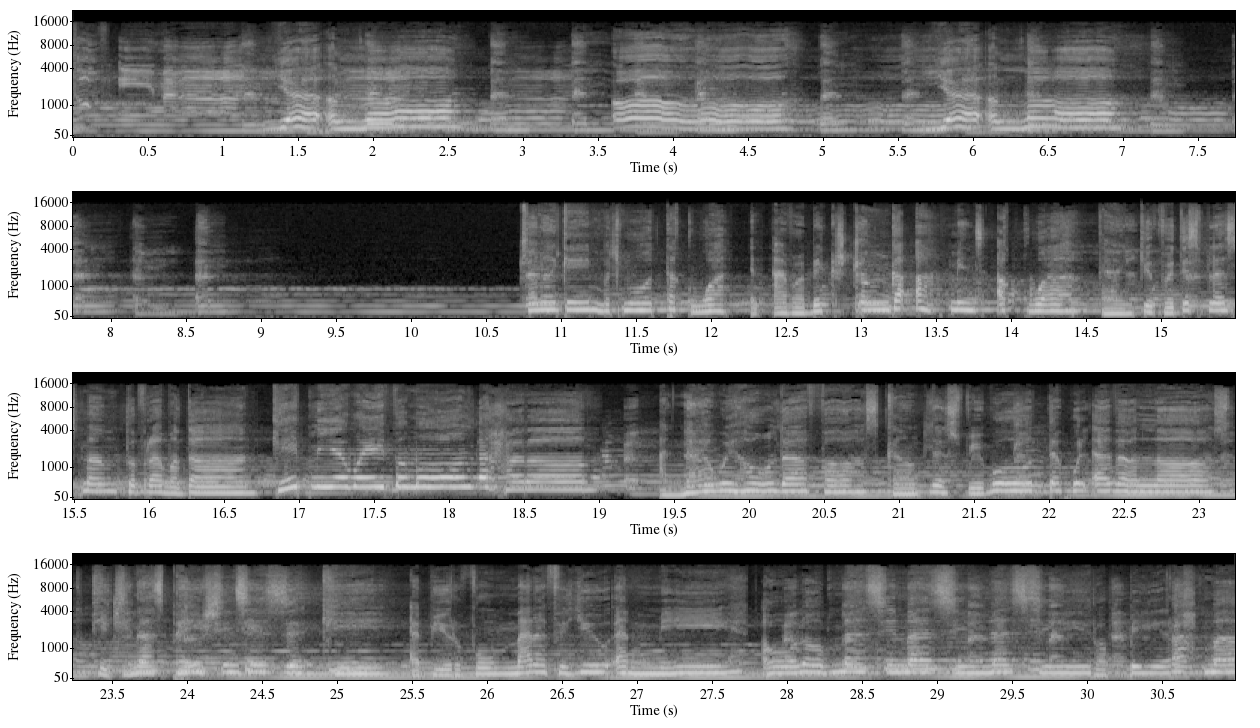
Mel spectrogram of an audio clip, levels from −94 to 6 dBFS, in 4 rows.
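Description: At 15.35 to 15.37 s there's a single loud pop, a short sharp click riding on top of the sound, which just carries on underneath without a break. It hits hard, roughly 10 dB above the surrounding level, and lasts only about 20 ms. That's the signature of a sudden voltage spike getting into the chain, likely from a static discharge, a switch or a connector being bumped, which the downstream circuitry then shapes into that brief thump.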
